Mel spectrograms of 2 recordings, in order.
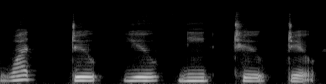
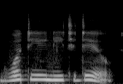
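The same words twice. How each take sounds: First: Each word is said separately with small breaks. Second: The words run together without any breaks. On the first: The speaker calls it wrong. "we don't say" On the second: The speaker calls it right. "We just connect everything"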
